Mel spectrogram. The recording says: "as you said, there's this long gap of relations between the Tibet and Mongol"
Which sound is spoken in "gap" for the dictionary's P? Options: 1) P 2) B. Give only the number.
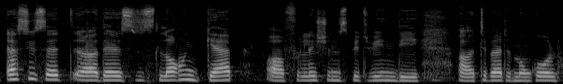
1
